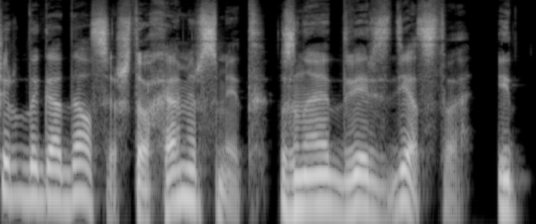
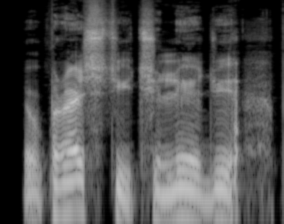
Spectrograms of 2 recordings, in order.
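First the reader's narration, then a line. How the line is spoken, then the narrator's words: Mumbling. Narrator (Russian): пробормотал он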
